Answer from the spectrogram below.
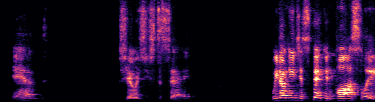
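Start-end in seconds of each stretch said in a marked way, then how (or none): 4.1-5.7 mock grandmotherly Long Island accent, higher and louder. Retelling what a grandmother always used to say: Long Island accent. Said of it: "She had that long, that Long Island".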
